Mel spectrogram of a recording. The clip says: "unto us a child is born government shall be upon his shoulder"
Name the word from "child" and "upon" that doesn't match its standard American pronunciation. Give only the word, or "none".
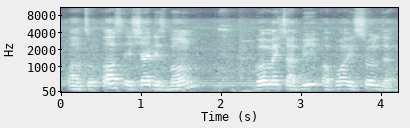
child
